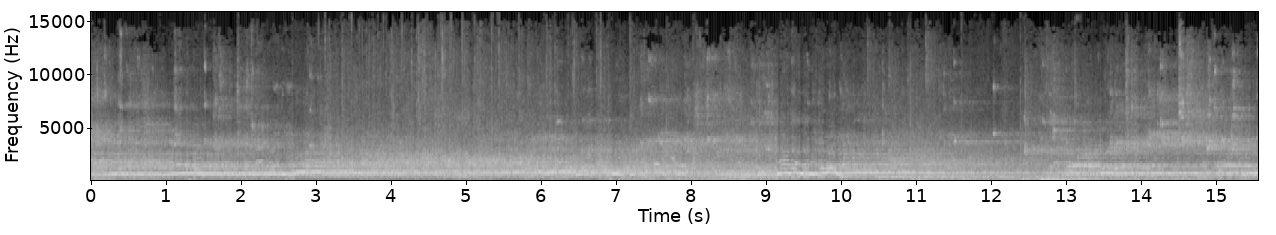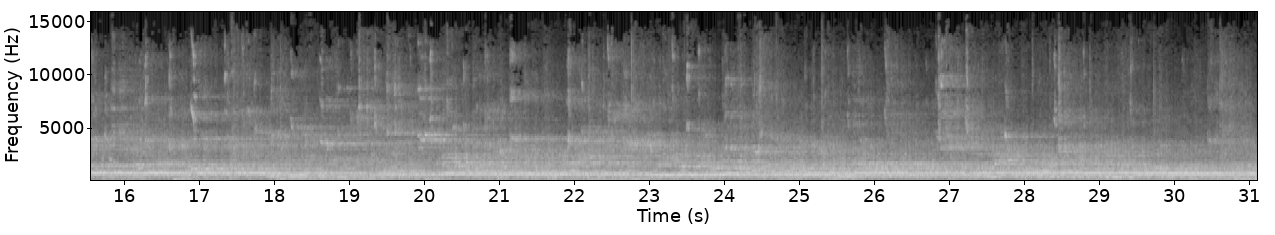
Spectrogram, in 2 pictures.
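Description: A voice holding long, sung-sounding notes that step up and down in pitch, with frequent short thuds beneath.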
